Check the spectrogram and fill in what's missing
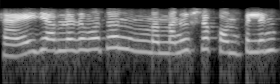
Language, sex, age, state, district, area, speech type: Bengali, female, 30-45, West Bengal, Birbhum, urban, conversation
